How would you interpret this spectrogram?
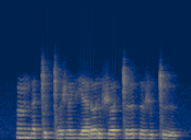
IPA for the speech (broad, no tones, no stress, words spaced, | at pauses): œ̃ŋɡæǀʉ ɡ͡ǀœʒɛ̃ vʲæ ɾœɾʉ ʒœ ǀøθøʒʉ ǀʉ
